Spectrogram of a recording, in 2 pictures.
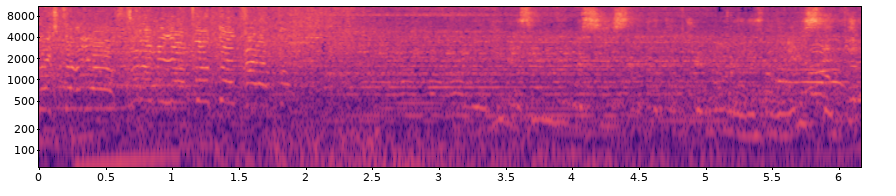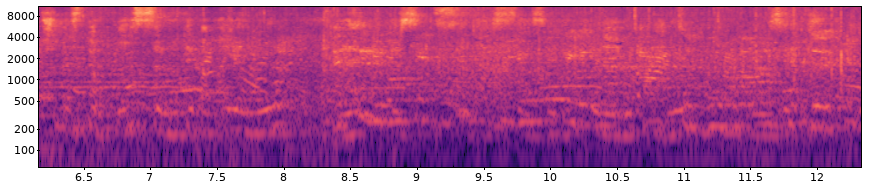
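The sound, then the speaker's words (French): An excited crowd fills packed racecourse grandstands just before the start of a major horse race, a dense continuous hubbub of cheering and chatter with a voice talking over it throughout. “le public s'enflamme parce que le départ de la course va être donné dans pas très longtemps. La ferveur monte, les tribunes sont pleines à craquer.”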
